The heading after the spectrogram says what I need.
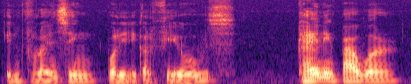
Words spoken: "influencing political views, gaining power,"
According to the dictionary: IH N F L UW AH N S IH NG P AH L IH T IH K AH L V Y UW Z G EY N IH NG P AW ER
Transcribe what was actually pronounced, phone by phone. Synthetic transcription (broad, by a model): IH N F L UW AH N S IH NG P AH L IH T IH K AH L F Y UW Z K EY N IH NG P AW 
